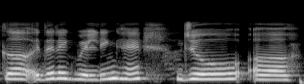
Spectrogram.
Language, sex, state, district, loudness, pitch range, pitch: Hindi, female, Chhattisgarh, Sarguja, -12 LUFS, 225-260 Hz, 245 Hz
